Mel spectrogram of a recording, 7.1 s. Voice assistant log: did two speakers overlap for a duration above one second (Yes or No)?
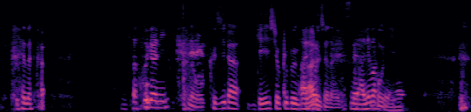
Yes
